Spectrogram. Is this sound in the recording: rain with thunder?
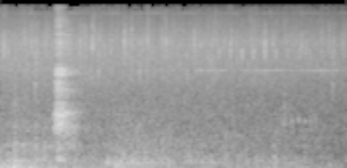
yes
